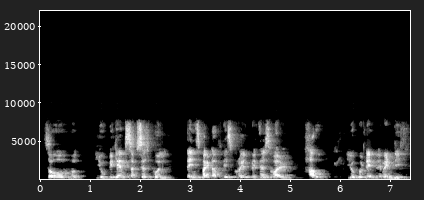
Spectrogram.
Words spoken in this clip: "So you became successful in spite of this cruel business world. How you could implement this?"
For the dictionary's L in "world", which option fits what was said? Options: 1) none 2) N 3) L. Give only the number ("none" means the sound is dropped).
1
